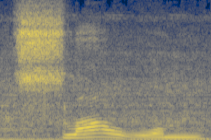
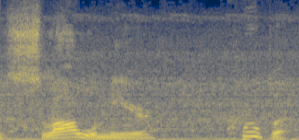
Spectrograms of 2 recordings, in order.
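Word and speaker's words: Sławomir Krupa: e operational headquarters areas served worldwide key people slum Excuse me. Slawir Krupa. He is their CEO and his name is spelled S L A W O M I R K R U P A.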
